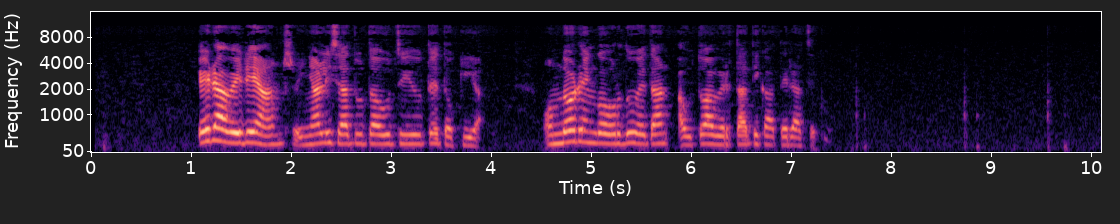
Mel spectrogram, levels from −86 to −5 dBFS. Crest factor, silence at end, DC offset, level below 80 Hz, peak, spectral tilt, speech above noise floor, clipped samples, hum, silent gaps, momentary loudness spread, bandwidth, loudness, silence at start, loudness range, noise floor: 22 dB; 2.85 s; under 0.1%; -74 dBFS; -2 dBFS; -2 dB/octave; 42 dB; under 0.1%; none; none; 16 LU; 11.5 kHz; -23 LUFS; 1.1 s; 14 LU; -65 dBFS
